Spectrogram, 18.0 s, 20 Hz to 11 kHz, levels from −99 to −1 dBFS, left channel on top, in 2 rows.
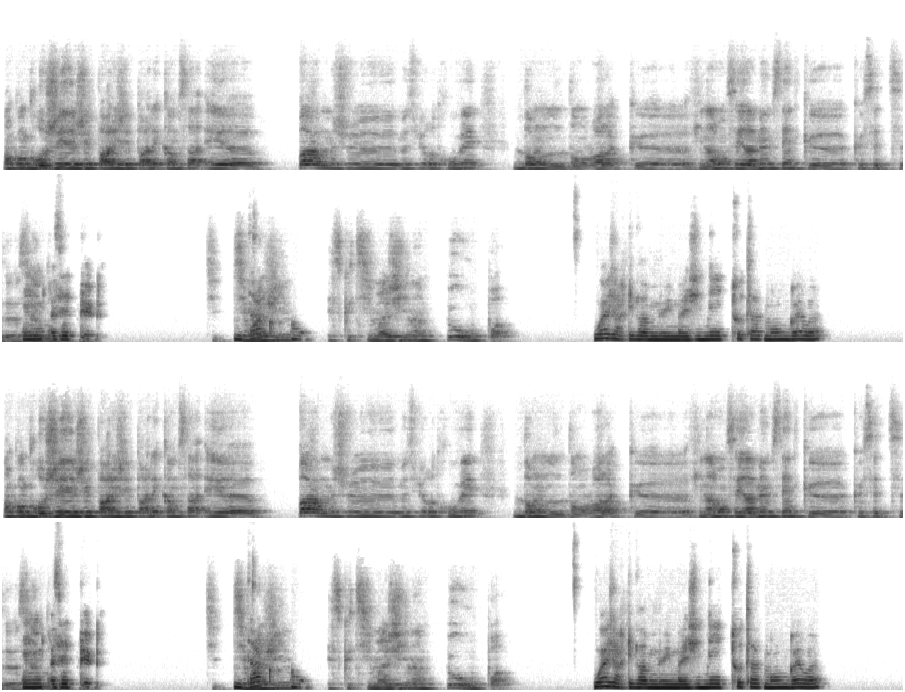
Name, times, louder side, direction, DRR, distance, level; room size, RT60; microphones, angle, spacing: voice 1, 0.0-2.6 3.0-4.8 5.1-9.5 11.1-11.9 12.3-14.1, right 1 dB, 30° right, 1.1 m, -29 dB
voice 2, 9.2-9.9 11.3-11.6 11.9-12.0 14.9-17.2, right 4 dB, 75° right, 0.4 m, -19 dB
2.8 x 2.8 x 2.6 m
head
